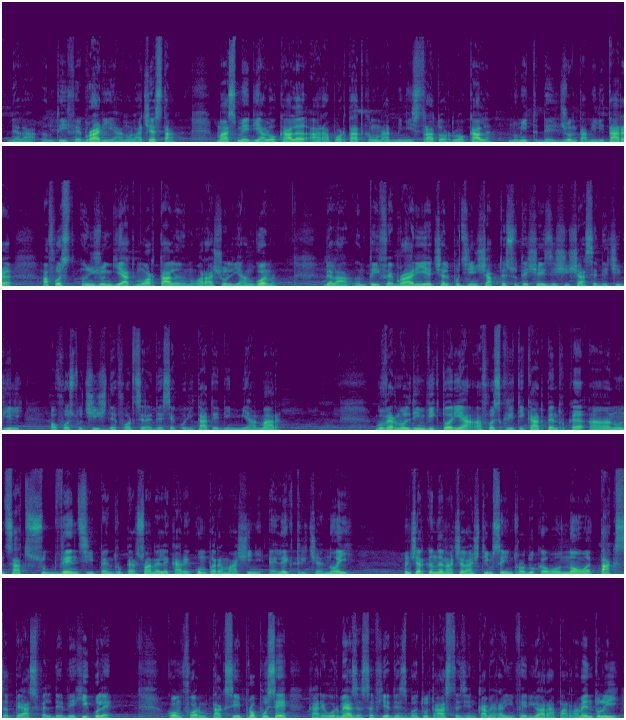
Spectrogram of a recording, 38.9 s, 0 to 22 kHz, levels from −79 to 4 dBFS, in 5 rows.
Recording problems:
chatter from many people; faint; throughout; 25 dB below the speech

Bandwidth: 16.5 kHz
